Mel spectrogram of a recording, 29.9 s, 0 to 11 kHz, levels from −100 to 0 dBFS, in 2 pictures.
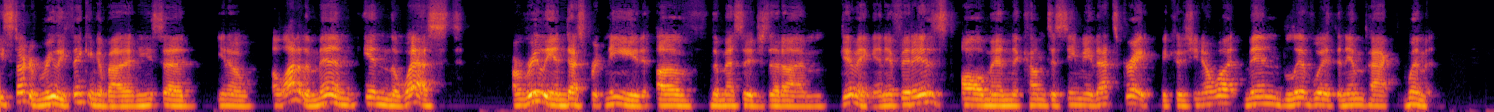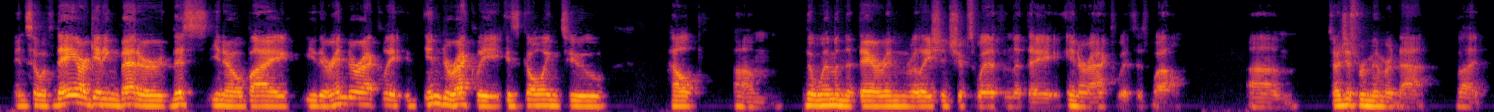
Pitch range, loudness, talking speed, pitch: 120-145 Hz, -24 LUFS, 190 wpm, 130 Hz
